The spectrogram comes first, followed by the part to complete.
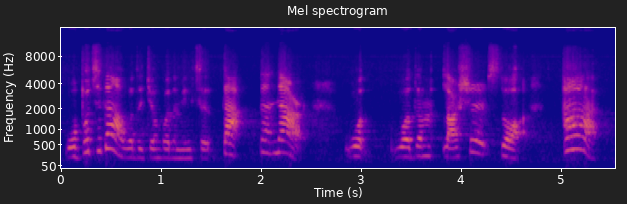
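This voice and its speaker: A girl in her early teens from the United States, chatting in an interview and often pausing to search for words. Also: fairly high pitch, lively intonation, fairly bright tone. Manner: halting, searching for words, giggly. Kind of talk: casual multilingual chat.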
